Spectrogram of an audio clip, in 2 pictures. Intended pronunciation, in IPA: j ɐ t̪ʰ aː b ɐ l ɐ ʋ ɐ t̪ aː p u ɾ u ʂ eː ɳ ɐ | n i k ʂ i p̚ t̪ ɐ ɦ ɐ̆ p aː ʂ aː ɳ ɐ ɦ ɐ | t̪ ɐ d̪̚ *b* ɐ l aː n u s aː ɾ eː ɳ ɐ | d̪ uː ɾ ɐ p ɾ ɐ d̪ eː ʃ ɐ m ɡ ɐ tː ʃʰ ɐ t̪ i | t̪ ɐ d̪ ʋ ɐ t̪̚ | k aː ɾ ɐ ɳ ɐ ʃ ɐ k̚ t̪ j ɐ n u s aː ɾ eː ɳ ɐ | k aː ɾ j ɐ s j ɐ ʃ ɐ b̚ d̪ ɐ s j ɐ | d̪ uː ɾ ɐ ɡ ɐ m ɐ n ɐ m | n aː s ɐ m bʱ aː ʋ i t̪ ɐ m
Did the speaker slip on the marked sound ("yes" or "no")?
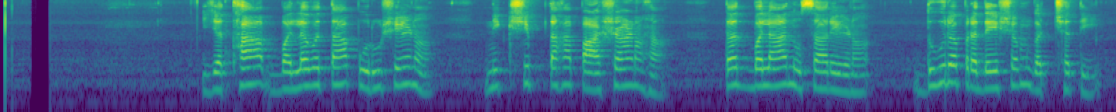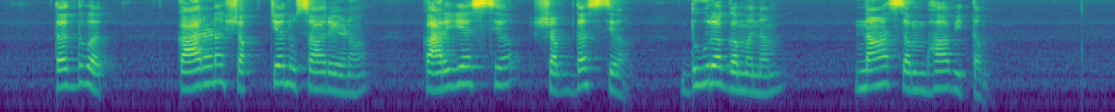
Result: no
